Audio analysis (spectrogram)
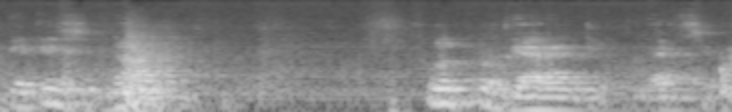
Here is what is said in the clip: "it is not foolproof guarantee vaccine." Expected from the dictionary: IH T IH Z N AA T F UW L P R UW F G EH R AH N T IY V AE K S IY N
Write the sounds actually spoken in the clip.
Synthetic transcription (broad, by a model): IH T IH Z N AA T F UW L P UW G EH R AH N T IY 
